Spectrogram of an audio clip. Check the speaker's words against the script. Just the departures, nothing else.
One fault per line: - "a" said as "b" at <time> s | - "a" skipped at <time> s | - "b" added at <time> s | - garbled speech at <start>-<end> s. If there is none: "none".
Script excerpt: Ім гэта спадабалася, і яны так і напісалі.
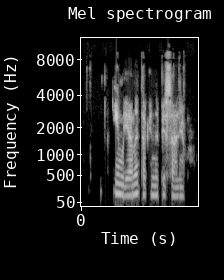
- "гэта спадабалася" skipped at 0.8 s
